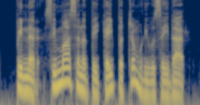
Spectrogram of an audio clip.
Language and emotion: Tamil, neutral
